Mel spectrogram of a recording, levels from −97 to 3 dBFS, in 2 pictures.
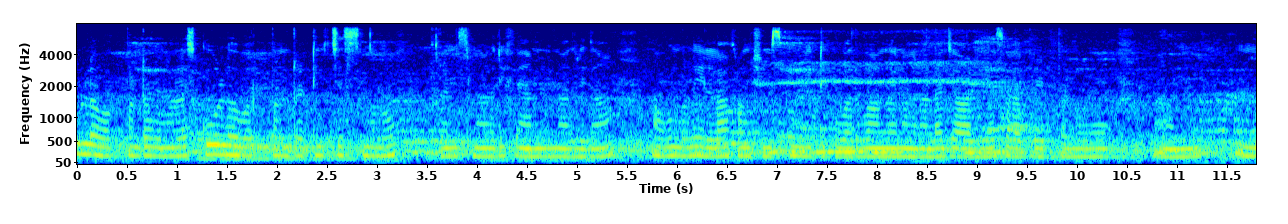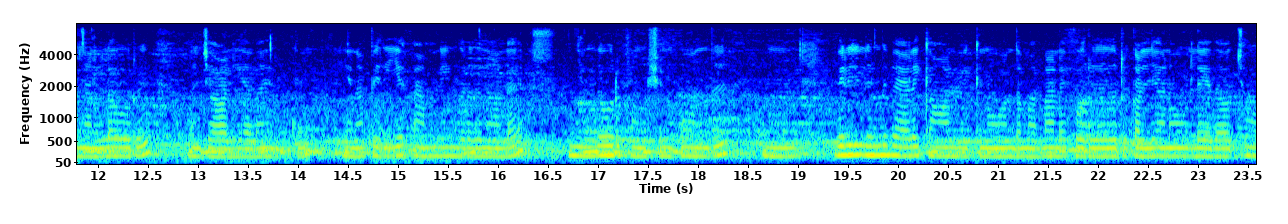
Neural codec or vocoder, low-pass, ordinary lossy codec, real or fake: none; 7.2 kHz; none; real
